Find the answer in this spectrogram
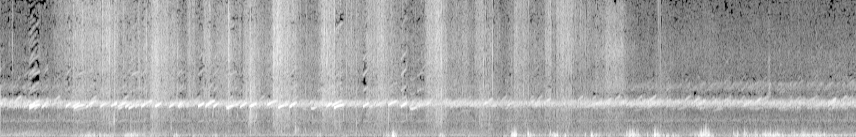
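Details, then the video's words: Loud chorus of spring peepers at a beaver pond in spring: a dense, continuous band of high, piping peeps with overlapping callers, broken by scattered clicks and brief rustling thuds. "Frog Song at the Beaver Pond"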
